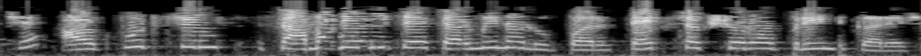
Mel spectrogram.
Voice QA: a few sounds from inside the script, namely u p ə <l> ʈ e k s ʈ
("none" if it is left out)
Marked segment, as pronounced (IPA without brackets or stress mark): ɾ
